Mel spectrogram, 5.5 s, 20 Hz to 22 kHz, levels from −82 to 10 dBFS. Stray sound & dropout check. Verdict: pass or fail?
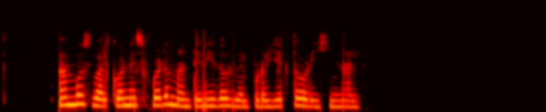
pass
